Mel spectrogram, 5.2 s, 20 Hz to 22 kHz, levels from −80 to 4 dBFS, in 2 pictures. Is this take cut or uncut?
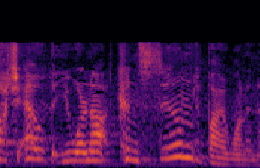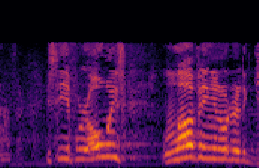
cut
